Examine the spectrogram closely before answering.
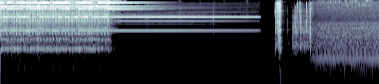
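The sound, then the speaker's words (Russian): A telephone bell rings once with a bright metallic trill that fades out within two seconds. A short silence follows, then a few sharp clicks, then a steady hiss. “Вдруг зазвонил телефон.”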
